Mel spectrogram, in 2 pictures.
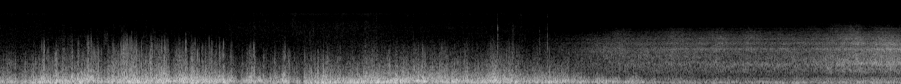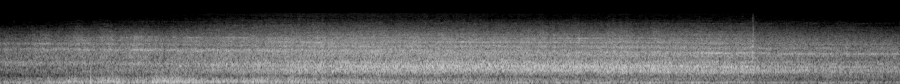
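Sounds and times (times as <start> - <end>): train passing at speed: 5.4 - 18.0.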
